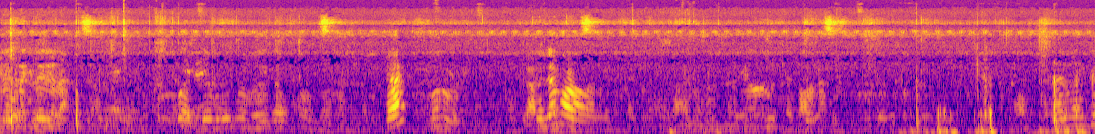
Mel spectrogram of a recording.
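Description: Young men shout and call out across an open field outdoors.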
